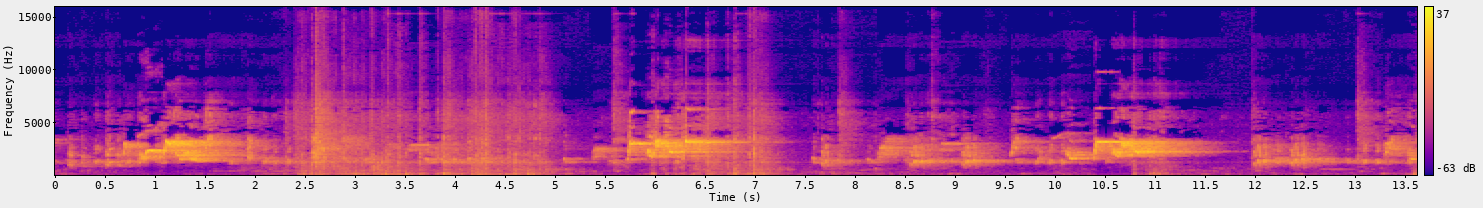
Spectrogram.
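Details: Red-whiskered bulbul giving short bright whistled phrases in separate bursts, with rustling and fluttering noise between them.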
